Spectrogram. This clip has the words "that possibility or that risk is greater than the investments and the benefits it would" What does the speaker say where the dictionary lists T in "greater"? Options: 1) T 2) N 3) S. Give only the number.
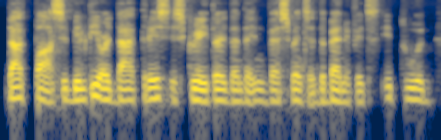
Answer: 1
